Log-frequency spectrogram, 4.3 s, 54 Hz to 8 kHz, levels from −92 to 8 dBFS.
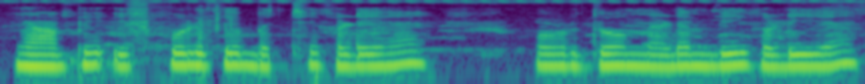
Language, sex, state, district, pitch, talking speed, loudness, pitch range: Hindi, male, Uttar Pradesh, Saharanpur, 160 Hz, 180 wpm, -17 LUFS, 160-170 Hz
